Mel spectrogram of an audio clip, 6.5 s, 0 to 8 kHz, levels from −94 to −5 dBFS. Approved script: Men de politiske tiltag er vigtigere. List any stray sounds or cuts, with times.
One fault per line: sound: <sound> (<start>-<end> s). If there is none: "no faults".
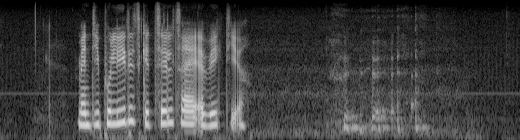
sound: laugh (4.1-5.6 s)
